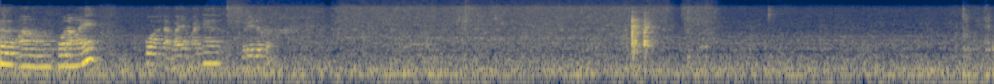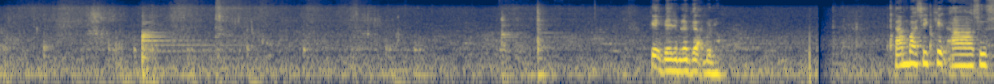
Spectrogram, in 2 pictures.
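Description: Liquid bubbles and simmers in a metal pan.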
